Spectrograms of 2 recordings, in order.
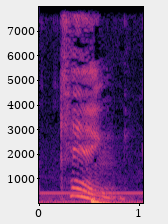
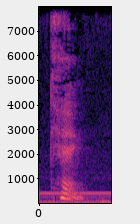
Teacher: just as if there was a G but it's not fully pronounced it is closing the sound but really lightly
